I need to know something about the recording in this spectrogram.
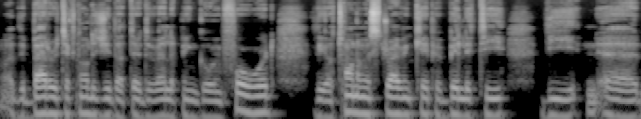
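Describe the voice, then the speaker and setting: A man presenting investing commentary as a show host, speaking haltingly with frequent filled pauses. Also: mid-range voice, warm tone. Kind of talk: semi-scripted stock market commentary.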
